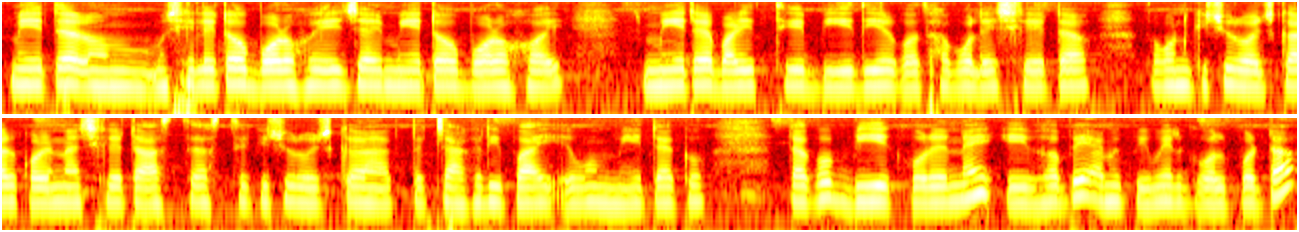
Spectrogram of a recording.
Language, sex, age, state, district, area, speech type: Bengali, female, 30-45, West Bengal, Jhargram, rural, spontaneous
